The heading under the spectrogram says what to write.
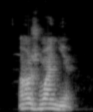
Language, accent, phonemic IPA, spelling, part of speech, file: French, Canada, /ɑ̃.ʒwaɲ/, enjoignent, verb, LL-Q150 (fra)-enjoignent.wav
- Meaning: third-person plural present indicative/subjunctive of enjoindre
